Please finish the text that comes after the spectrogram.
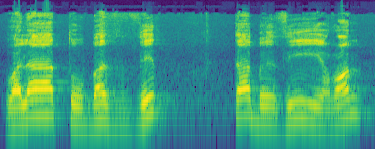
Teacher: تبذر میں را ساکن ما قبل ذال کے نیچے زیر ہے تو را ساکن کو یہاں پر باریک کر کے پڑھیں گے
